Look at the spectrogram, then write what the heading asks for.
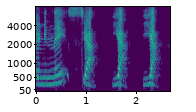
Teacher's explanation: nós vamos ter uma semivogal e uma vogal na mesma sílaba. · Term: ditongo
